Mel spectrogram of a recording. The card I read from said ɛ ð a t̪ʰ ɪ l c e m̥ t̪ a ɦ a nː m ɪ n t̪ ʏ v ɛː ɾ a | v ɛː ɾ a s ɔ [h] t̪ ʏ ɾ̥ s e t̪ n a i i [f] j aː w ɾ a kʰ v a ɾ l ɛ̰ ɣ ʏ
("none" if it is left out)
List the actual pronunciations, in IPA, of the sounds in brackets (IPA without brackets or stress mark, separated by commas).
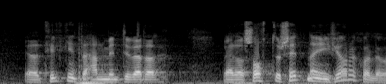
h, f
